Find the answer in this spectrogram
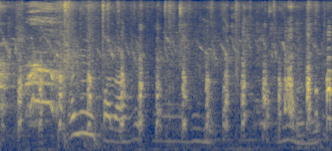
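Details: Many red junglefowl (labuyo) roaming free in a rural backyard give quick, overlapping clucks and short harsh squawks in a busy chorus, with a possible human voice in the background.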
